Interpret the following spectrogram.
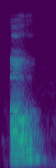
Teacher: Hanya bedanya kalau ro itu dia itu disertai dengan getaran. Jadi ujung lidah itu bergetar sedikit. Ya. Tapi tidak boleh berlebihan, ya. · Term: takrir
